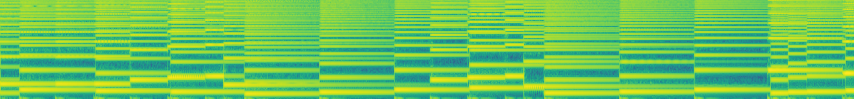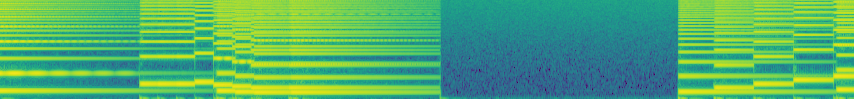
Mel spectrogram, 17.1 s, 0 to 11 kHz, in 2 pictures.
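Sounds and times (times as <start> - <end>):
alarm clock electronic melody: 0.0 - 13.0.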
